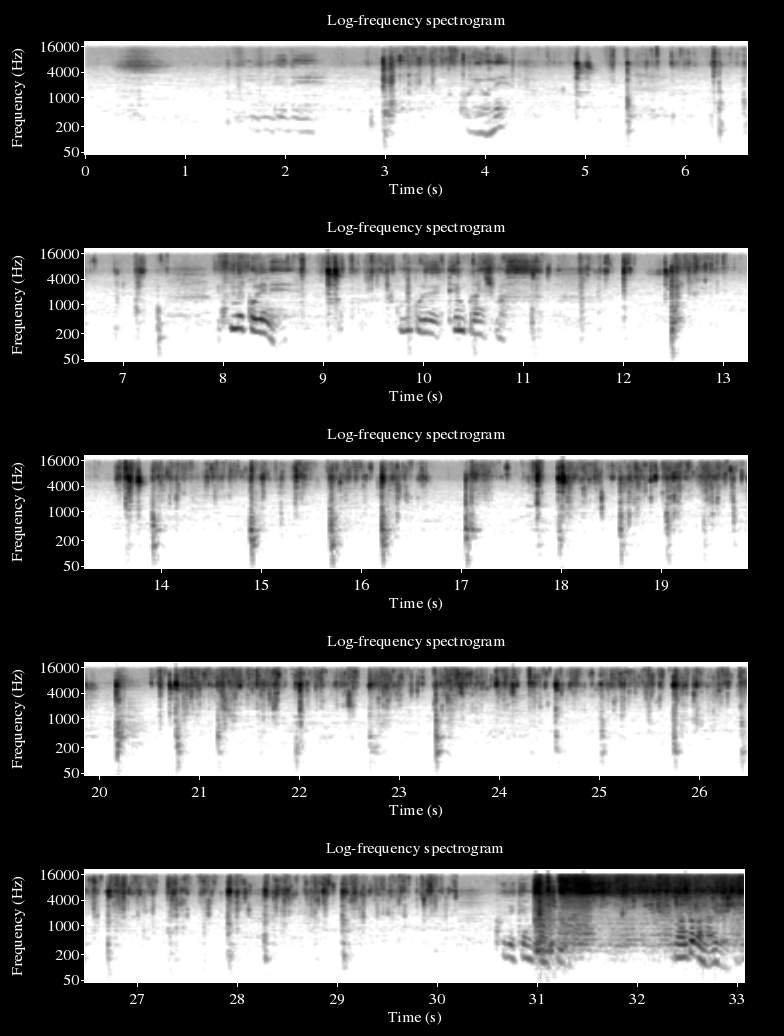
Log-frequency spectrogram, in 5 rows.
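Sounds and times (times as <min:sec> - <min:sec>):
steady high hiss: 0:00.0 - 0:33.0
wet clicks and slaps: 0:08.0 - 0:10.0, 0:11.1 - 0:30.2.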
